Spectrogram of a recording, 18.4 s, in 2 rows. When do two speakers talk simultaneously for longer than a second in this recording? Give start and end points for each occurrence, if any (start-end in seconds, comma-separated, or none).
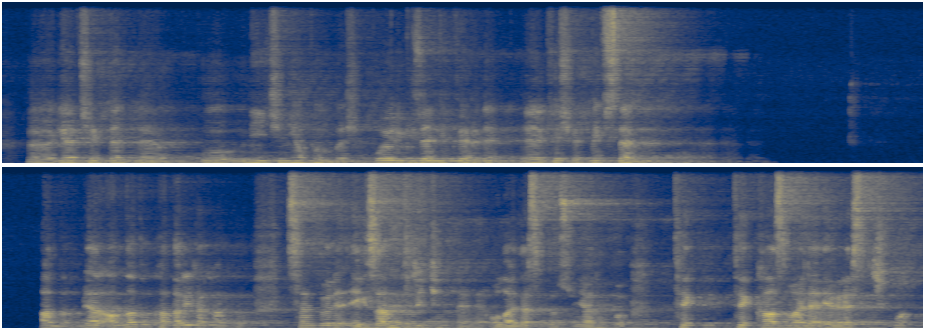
none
